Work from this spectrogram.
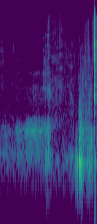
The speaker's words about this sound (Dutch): Maar eerst een slokje thee.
